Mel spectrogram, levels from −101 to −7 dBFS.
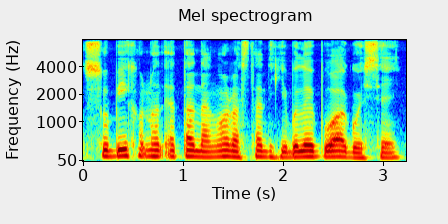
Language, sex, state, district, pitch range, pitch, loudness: Assamese, male, Assam, Kamrup Metropolitan, 130-145 Hz, 140 Hz, -14 LUFS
